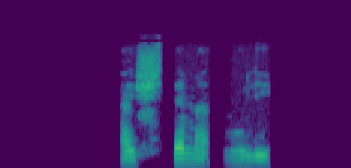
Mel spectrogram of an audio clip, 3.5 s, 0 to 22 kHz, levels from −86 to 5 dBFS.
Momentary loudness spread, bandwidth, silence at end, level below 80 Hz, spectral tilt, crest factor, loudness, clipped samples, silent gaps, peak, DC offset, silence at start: 14 LU; 9.4 kHz; 0.85 s; -84 dBFS; -2.5 dB/octave; 22 dB; -29 LUFS; under 0.1%; 1.62-1.72 s, 2.11-2.22 s; -12 dBFS; under 0.1%; 1.2 s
